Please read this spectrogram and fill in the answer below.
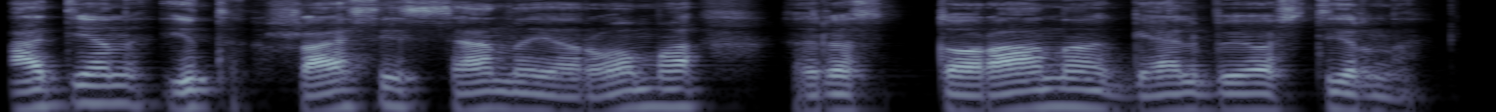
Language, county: Lithuanian, Utena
